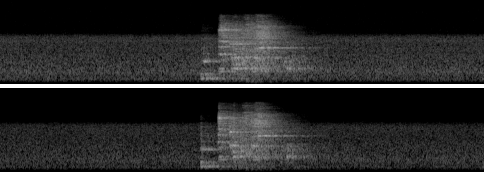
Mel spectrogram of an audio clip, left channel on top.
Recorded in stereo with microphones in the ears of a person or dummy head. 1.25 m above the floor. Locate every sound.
2.0 s crumpling: 60° right (ahead or behind), 2 m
